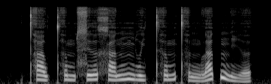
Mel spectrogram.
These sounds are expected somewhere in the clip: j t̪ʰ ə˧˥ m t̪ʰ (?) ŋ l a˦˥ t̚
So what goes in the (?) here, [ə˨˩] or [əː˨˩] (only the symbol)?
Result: ə˨˩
